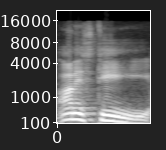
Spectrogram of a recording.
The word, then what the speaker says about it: honesty: 그리고 조심해야 될 건 honesty, 뭐 honest, h가 소리 안 나기 때문에 뭐 honesty가 아니고 honesty, honest라는 것도 알아두시기 바랍니다.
